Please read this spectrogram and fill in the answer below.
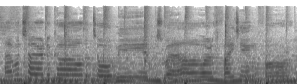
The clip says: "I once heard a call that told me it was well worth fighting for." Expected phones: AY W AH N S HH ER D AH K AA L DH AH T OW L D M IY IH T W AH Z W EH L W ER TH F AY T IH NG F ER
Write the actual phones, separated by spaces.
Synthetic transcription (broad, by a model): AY W AH N S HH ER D AH K AA L DH AH T OW L D M IY IH T W AH Z W EH L W ER TH F AY T IH NG F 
